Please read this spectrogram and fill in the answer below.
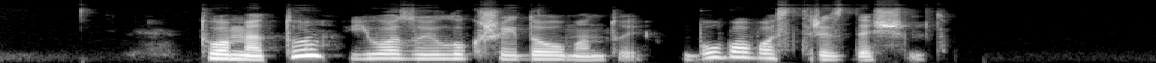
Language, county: Lithuanian, Alytus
